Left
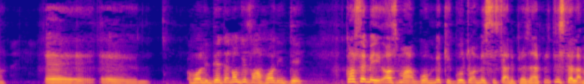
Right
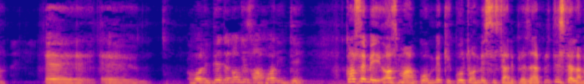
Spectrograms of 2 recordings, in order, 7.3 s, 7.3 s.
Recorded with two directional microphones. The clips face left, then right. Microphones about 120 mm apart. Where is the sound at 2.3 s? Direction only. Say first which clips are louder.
Left 9 dB; 50° left (ahead or behind).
